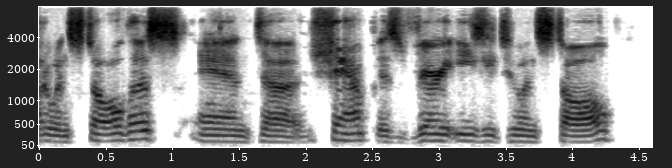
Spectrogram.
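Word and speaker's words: XAMPP: out how to pronounce I thought it would be zapped but they pronounced it champ and I've got links here for tutorials on how to install this and champ is very easy to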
